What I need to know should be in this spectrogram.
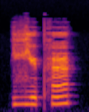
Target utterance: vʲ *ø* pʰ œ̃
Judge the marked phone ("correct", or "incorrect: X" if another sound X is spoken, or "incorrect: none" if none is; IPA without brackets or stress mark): correct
